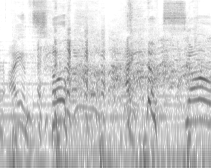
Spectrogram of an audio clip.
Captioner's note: audience laughing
